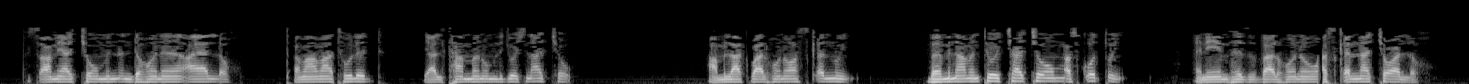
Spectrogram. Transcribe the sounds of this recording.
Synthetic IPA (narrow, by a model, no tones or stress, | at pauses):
fɨsʼamijat͡ʃːɛwmɨnɨnd̪əɦo̞nəa̰jalːəhu | t̪ʼəmamat̪ʰwulɨd̪ | ja̰lt̪ʰamːənumlɨd͡ʒo̞t͡ʃːnat͡ʃːɛw | ʔa̰mlakbalɦo̞nəwaskʼənːuɲː | bəmɨnamənt̪ʰewo̞t͡ʃːat͡ʃːɛwmaskʼot̪ʼːuɲ | ʔɨne̞mhɨzbbalɦo̞nəwaskʼənːat͡ʃːɛwalːəhu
